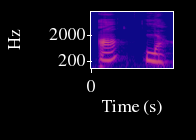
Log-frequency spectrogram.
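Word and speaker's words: à la: সেই ক্ষেত্রে আমি বলবো আ লা। এই ক্ষেত্রে কিন্তু কোনো পরিবর্তিত রূপ নেই, শুধুমাত্র আ এবং লা একত্রে যুক্ত হয়ে উচ্চারণ হবে আলা, দেন সেই স্ত্রীলিঙ্গবাচক শব্দটি।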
